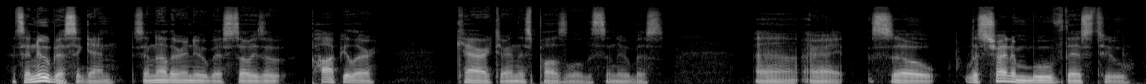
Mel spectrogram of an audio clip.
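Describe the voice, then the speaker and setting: Low-voiced man rambling over a puzzle. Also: no echo, clean studio sound. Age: 40s. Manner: rambling, relaxed, many fillers and tangents. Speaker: puzzle channel host. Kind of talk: casual solo commentary while solving a puzzle.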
